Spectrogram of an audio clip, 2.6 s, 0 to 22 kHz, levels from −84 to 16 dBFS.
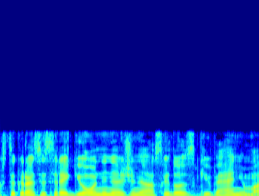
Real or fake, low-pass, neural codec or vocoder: fake; 7.2 kHz; codec, 16 kHz, 4.8 kbps, FACodec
